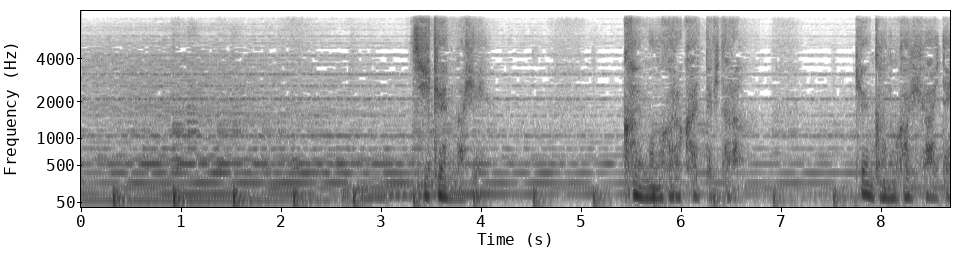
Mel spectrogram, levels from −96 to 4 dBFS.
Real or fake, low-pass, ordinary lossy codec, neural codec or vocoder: real; 7.2 kHz; none; none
